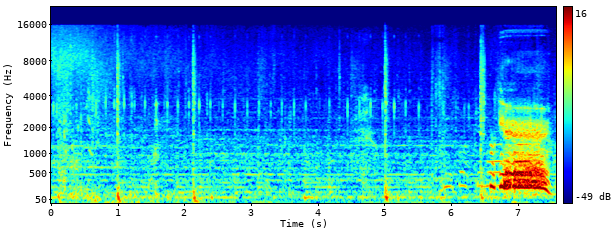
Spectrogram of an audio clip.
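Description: Heavy blows thud sharply during a fistfight.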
